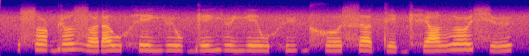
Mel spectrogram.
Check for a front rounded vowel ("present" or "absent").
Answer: present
